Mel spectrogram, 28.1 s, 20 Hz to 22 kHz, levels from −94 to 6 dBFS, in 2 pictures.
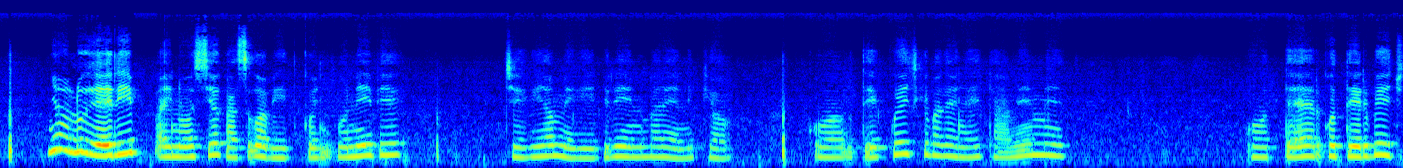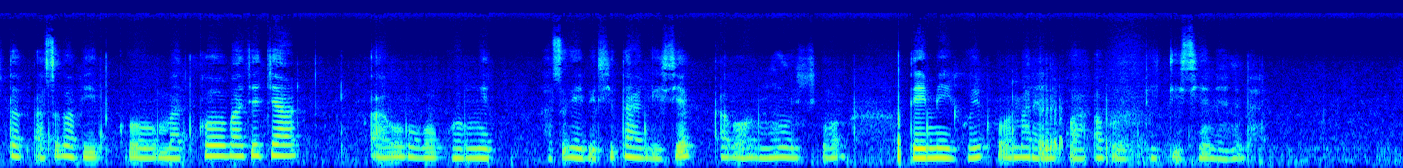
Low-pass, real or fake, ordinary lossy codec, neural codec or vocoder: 19.8 kHz; fake; MP3, 64 kbps; autoencoder, 48 kHz, 128 numbers a frame, DAC-VAE, trained on Japanese speech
